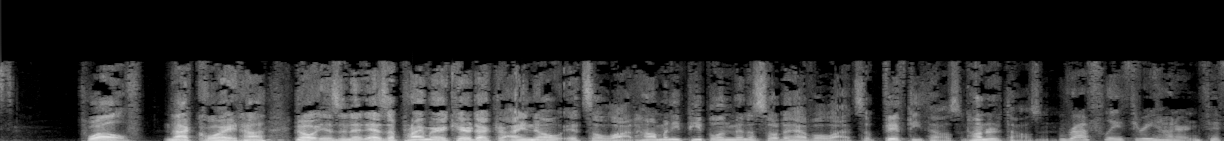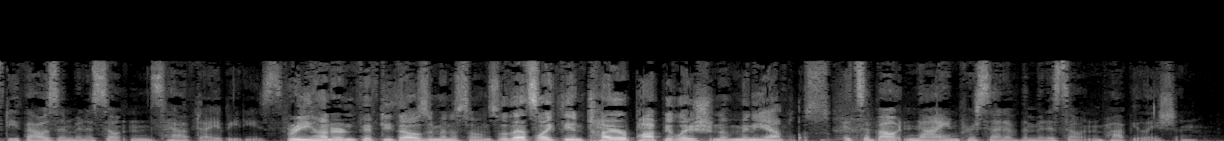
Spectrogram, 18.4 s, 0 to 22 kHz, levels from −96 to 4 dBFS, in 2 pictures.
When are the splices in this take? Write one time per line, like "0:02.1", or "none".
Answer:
0:01.2
0:02.4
